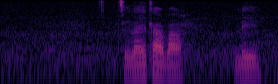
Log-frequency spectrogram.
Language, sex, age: Southern Sotho, male, 20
